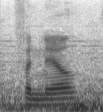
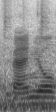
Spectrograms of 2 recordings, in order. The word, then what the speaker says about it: Faneuil: Faneuil, how do you say that?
